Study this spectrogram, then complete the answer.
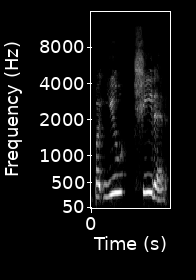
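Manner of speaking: slow, loud accusing shout; drawn-out shout. A narrator's reading. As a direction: drag out the accusation. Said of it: "shouted Tom".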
